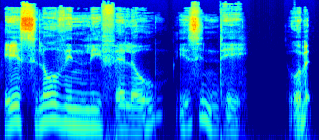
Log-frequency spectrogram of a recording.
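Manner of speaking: slow, hushed creature voice; confiding aside. A narrator's reading. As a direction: lean in with a slow, odd-voiced murmur. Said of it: "Gligoro whispers to Samuel".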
